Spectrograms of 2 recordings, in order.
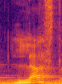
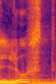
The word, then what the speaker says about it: Lust: Last, acuerden que se escribe L U S t. Eh, o sea, se dice lost, eh, o sea, se dice last, o sea, perdón, vuelvo para atrás, se escribe lust, pero se dice con a last hair y lo pueden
